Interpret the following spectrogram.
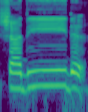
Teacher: دال کو کلکلا کرنا ہے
